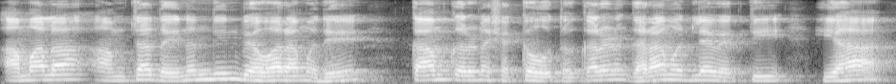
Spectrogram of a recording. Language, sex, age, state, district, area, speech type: Marathi, male, 60+, Maharashtra, Kolhapur, urban, spontaneous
